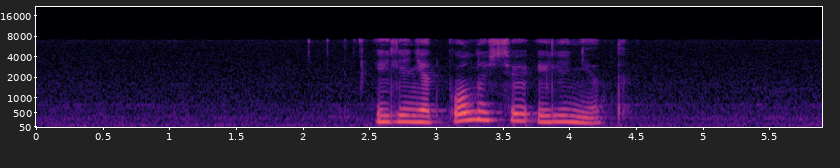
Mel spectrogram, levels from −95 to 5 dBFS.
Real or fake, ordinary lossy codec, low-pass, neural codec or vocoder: real; none; 7.2 kHz; none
